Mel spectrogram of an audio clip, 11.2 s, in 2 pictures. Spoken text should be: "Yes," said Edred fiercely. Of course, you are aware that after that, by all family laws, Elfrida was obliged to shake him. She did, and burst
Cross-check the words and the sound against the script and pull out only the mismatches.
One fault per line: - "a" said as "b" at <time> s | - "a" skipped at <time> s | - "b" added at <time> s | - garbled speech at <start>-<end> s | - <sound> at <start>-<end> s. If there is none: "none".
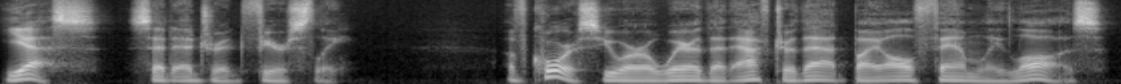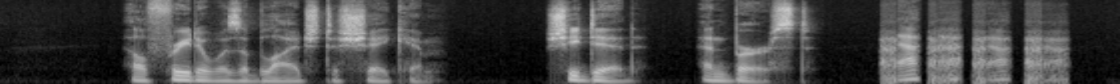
- laugh at 10.0-11.0 s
